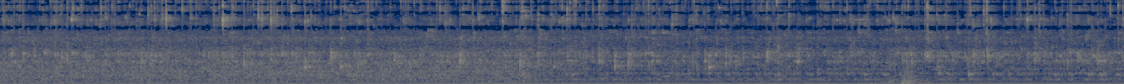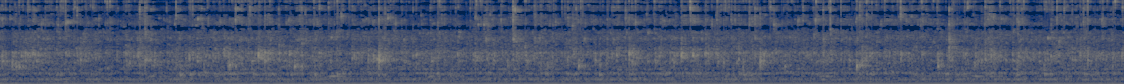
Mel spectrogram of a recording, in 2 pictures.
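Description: Small tabletop cascading rock fountain: water trickling and splashing down its tiers over the steady low hum of its electric pump. One brief low thump about eleven seconds in.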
